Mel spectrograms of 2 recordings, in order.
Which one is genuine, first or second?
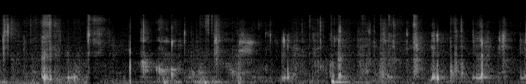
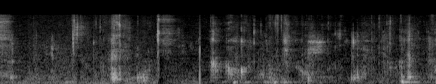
second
